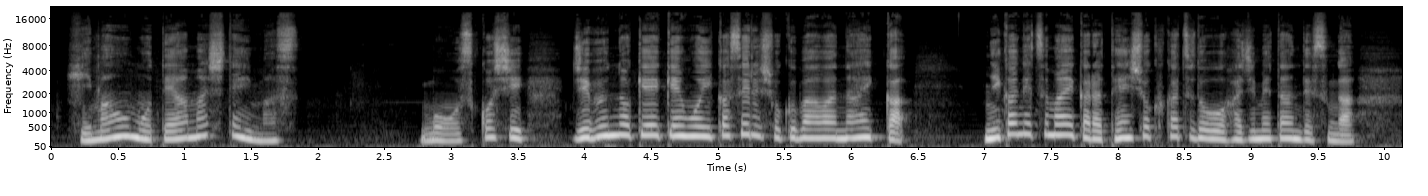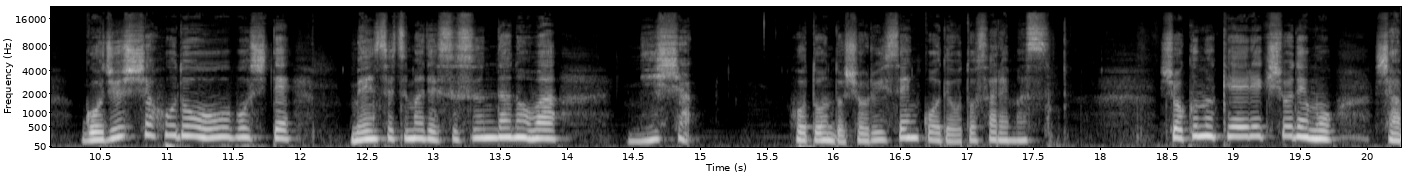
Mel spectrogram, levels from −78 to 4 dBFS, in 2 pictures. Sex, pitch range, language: female, 180-235 Hz, Japanese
